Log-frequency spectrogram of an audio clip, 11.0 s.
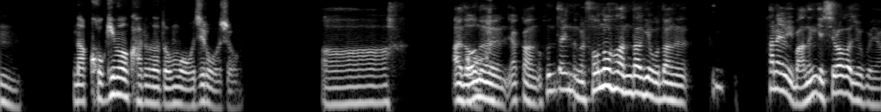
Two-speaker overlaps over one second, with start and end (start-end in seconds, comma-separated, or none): none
